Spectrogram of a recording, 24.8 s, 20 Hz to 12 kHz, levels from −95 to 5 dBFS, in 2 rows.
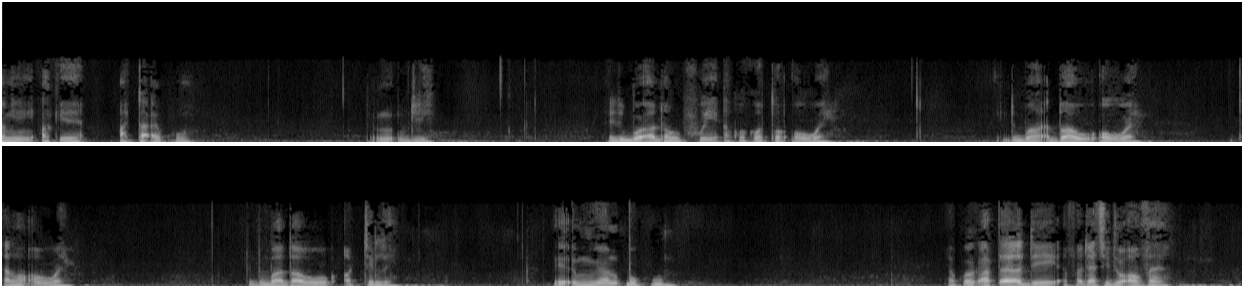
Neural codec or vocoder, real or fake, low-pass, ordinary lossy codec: codec, 16 kHz, 2 kbps, X-Codec, HuBERT features, trained on balanced general audio; fake; 7.2 kHz; MP3, 32 kbps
